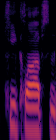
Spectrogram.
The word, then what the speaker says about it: Cyclops: But if we were to pronounce it correctly, it'd be like Keyclops and Keyclopes.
